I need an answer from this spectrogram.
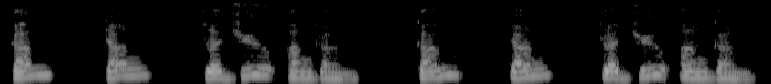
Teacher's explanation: I made sure to pour my tone into ju, and then I went low tone with ungung.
